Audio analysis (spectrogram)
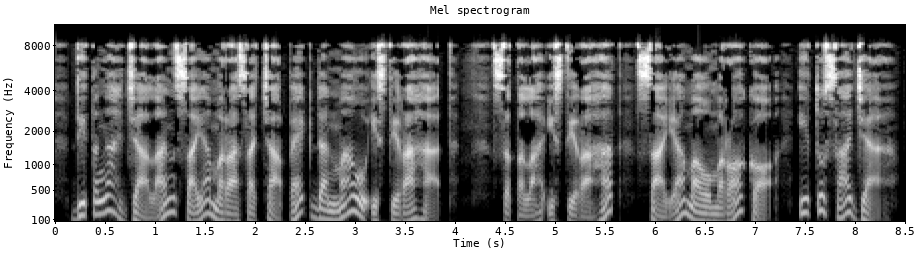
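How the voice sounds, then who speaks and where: A humble old villager past sixty, as a deep-voiced storyteller puts him on, speaking politely and plainly with a lively lilt. The voice is husky and low, recorded dry and close. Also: male voice, no room sound, exaggerated voice. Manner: polite, plain-spoken, unhurried.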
